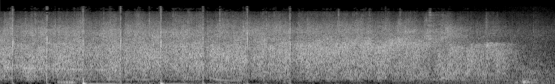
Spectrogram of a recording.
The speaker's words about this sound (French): Applaudissons le Seigneur.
